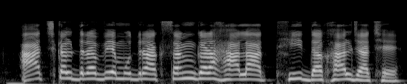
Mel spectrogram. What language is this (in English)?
Magahi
